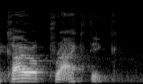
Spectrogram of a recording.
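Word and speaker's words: chiropractic: で、第二、アクセントですから、そんなに強く、カイロプラクティックっていうふうに言いませんので、カイロの方が、アクセントがありますね。このカイのところですね。で、カイロプラクティック。ちょっと軽めに。でも音は A、おみやです。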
